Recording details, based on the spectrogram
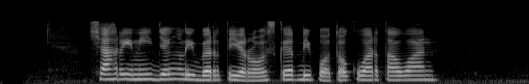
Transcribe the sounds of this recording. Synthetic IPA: ʃahɾinid͡ʒɨŋlibərt̪iɾɔskɨrdipɔt̪ɔkuwart̪awan

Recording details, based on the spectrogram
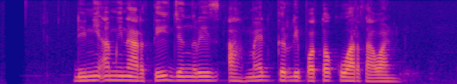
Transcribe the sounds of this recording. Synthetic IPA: diniaminart̪id͡ʒɨŋɾizahmɛd̚kɨrdipɔt̪ɔkuwart̪awan

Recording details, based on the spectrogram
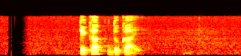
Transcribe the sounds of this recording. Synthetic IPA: ʈikakd̪uka̰j

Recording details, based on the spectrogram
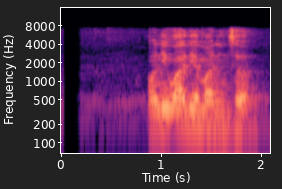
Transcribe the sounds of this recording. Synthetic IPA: ʌniwad̪jʌmanint͡sʰʌ

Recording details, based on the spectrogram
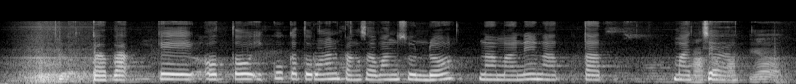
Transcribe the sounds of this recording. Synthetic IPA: b̥a̤paʔkeot̪oikukət̪uɾunanb̥ä̤ŋsawansunɖɔnamanenat̪at̪̚ | mḁʒ̥a

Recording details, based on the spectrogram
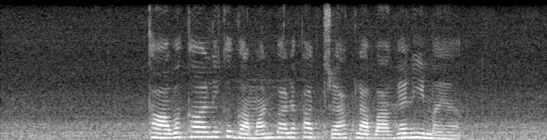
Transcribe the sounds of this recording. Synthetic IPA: t̪aːʋəkaːlikəɡamanbaləpat̪rəjaklabaːɡɛniːməjə

